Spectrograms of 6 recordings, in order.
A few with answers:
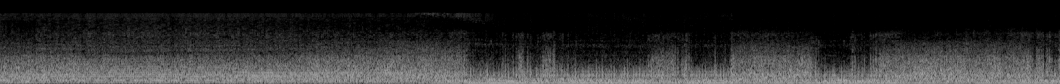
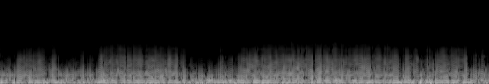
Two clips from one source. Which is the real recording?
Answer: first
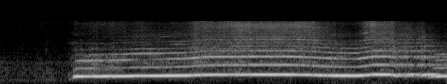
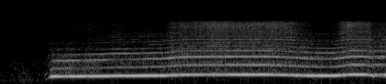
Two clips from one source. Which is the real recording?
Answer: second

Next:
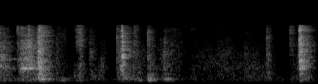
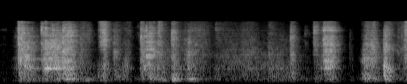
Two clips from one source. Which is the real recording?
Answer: first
